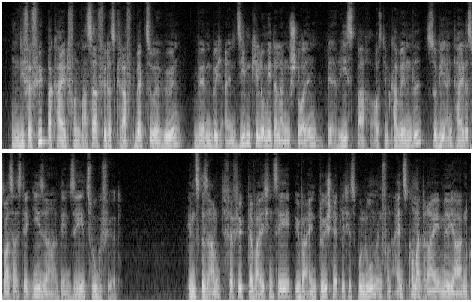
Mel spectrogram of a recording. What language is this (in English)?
German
